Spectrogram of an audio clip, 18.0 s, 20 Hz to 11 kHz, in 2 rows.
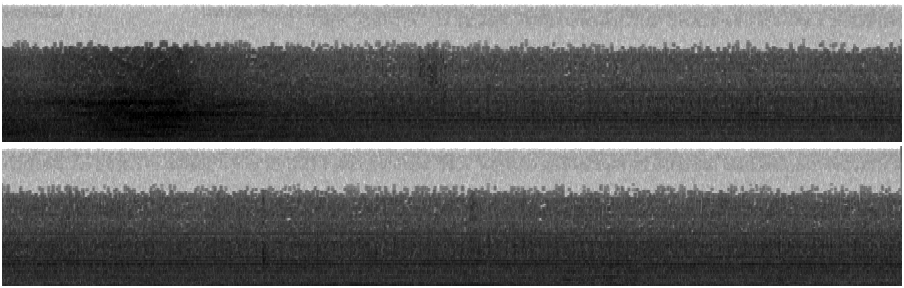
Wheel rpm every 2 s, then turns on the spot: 10, 0, 0, 0, 0, 0, 0, 0, 0.
none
